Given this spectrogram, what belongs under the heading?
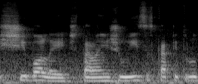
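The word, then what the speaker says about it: Chibolete: Então dize, pois, Shibolete. Está lá em Juízes capítulo 12, versos 5 a 6. Aí ele já pronunciava Sibolete, pronunciava de forma errada.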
